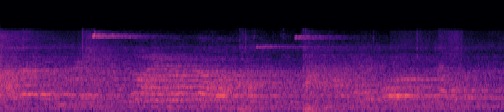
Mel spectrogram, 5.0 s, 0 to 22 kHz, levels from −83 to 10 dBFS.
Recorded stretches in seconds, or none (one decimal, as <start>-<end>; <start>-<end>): 0.9-3.9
